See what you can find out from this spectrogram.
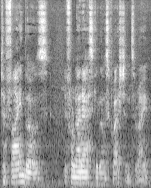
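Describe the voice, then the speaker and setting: A man's voice: lowish voice, fairly even intonation, normal speed, vocal fry, slight background noise. A man in his late thirties, a coach talking as a podcast guest, earnest and rambling with many fillers and restarts. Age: 30s. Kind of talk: podcast interview.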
